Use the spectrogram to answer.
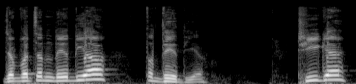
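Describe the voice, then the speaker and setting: Speaking slowly with lively intonation, a man with a slightly high, warm voice teaches spelling in an online Hindi exam-coaching lesson. He repeats words to drill students, chats affectionately, and makes dramatic promises, all in clean, echo-free studio sound.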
